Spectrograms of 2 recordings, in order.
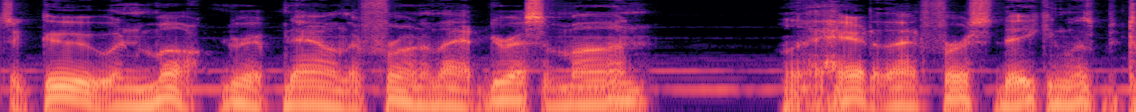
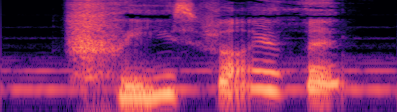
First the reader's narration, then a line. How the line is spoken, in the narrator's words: he whimpered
